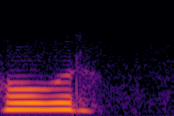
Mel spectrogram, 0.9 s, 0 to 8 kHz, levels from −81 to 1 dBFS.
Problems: constant background noise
